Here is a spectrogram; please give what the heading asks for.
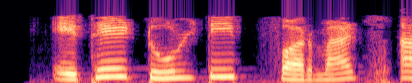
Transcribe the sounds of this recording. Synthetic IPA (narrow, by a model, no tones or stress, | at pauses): et̪ʰeʈulʈip̚fɔɾmaʈsa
